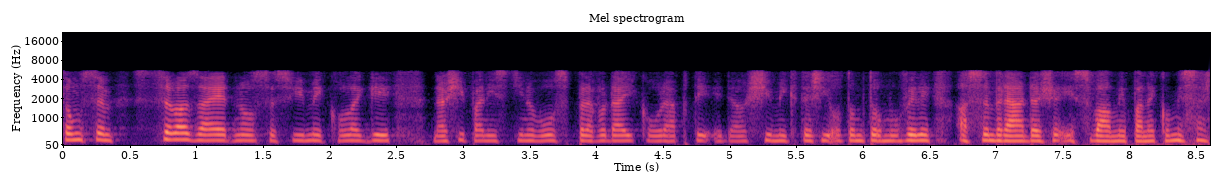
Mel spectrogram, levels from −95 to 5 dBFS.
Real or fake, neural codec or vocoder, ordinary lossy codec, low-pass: fake; codec, 24 kHz, 0.5 kbps, DualCodec; none; 5.4 kHz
